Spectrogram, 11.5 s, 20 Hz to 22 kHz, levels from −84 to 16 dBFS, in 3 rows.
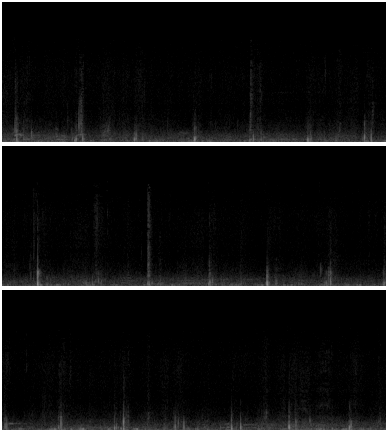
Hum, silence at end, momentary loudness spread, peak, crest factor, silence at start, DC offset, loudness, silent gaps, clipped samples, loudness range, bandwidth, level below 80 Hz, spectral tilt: none; 0 s; 8 LU; -20 dBFS; 32 dB; 0 s; under 0.1%; -51 LUFS; none; under 0.1%; 2 LU; 16.5 kHz; -66 dBFS; -5.5 dB/octave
